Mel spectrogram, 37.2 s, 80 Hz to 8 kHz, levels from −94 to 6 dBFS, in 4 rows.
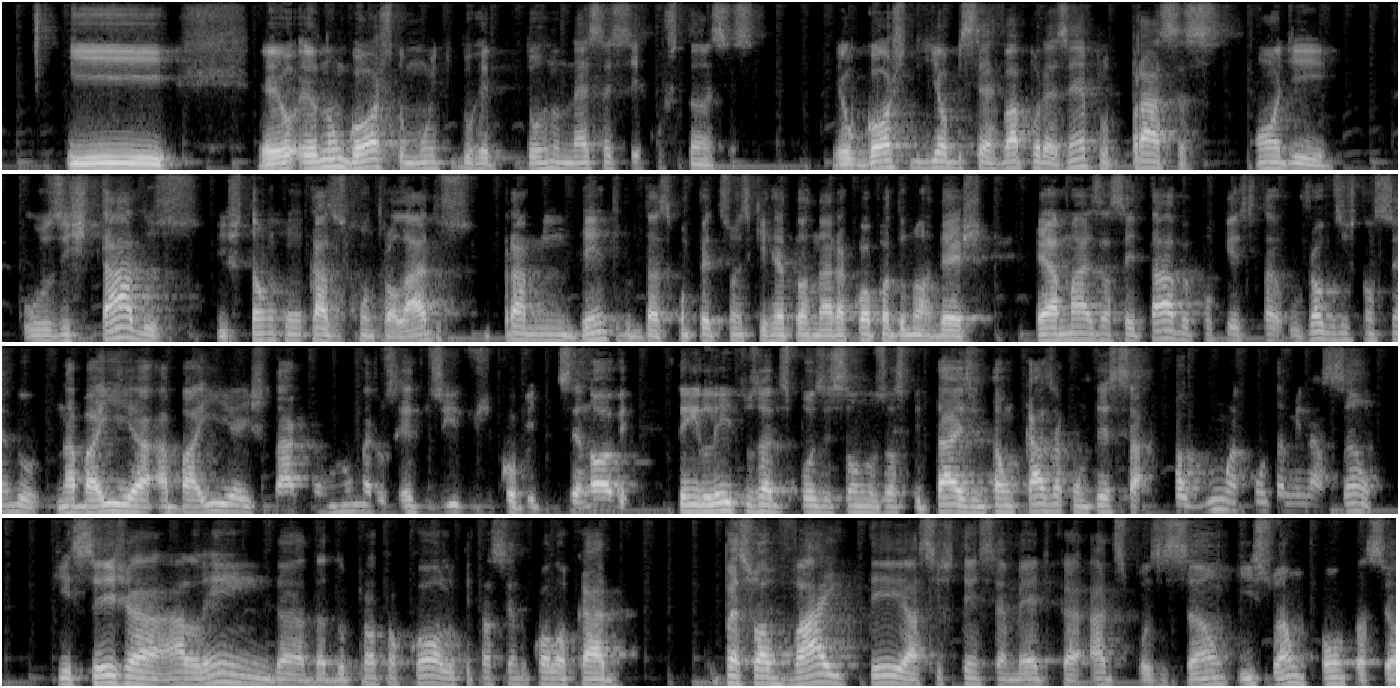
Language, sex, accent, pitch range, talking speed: Portuguese, male, Brazilian, 110-130 Hz, 145 wpm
